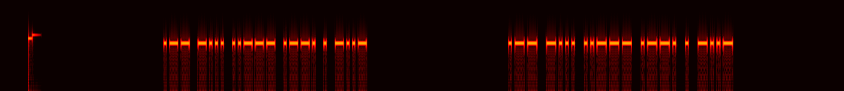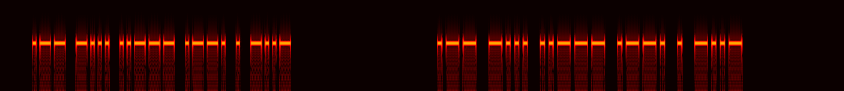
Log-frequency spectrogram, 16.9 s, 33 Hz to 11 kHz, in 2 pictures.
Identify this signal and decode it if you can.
Morse code, heard as a keyed tone, about 34 wpm, 700 Hz. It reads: WB2PEX WB2PEX WB2PEX WB2PEX
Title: Speed Racing - USA 2x3 Call Signs 28wpm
